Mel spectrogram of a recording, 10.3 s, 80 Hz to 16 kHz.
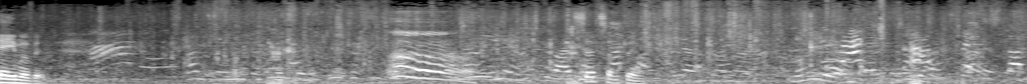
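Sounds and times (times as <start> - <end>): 
speech: 0.0 - 0.6, 5.6 - 10.2
steady murmur of people: 0.0 - 10.2
domestic pigs grunting and squealing: 2.6 - 4.1, 5.6 - 6.0, 9.0 - 9.4.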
